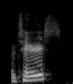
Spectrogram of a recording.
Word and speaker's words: Atreus: Atreus.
